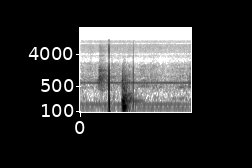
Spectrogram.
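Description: A steady electrical hum, broken about half a second in by a sharp click, then a dull thump and a lighter knock just after.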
